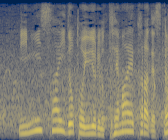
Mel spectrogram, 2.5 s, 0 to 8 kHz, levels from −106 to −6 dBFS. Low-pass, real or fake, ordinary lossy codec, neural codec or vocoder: 7.2 kHz; real; none; none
